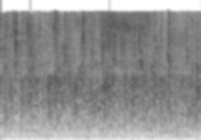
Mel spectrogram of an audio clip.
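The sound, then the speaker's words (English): People clap steadily in applause for volunteers who came out on a cold Saturday to fix leaking, a dense, even wash of applause that stays loud and consistent for a couple of seconds without any voices breaking through. “We can give them a round of applause.”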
